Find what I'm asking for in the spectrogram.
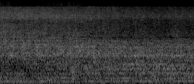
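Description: Water pours steadily from a tap into a cooking pot for risotto broth, a continuous close splashing rush with no talk.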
